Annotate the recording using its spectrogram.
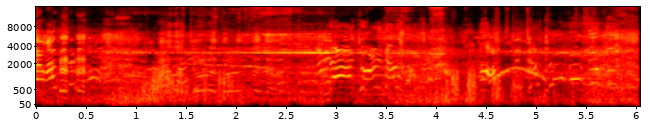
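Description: A young man laughs close to the microphone.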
